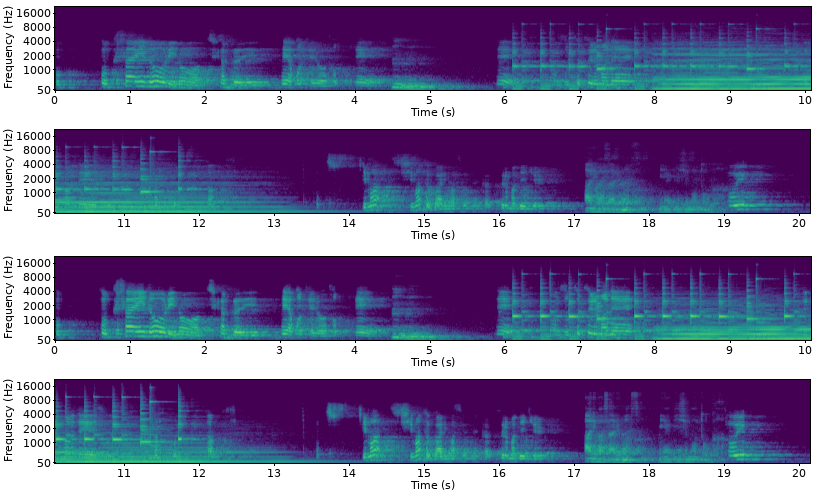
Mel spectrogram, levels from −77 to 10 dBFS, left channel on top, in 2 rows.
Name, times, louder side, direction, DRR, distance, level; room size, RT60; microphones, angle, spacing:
voice 1, 0.6-3.6 4.0-4.4 5.9-6.2 6.6-7.7 10.0-11.8 12.1-12.4 13.7-13.9 14.2-16.6 19.1-19.3, right 2 dB, 70° right, 4 dB, 2.3 m, -20 dB
voice 2, 4.5-5.1 17.1-19.0, right 1 dB, 50° right, 5 dB, 5.1 m, -24 dB
sound 1, 5.9-11.8, right 6 dB, 35° right, 1.6 m, -21 dB
Bowed string instrument, 7.9-13.4 14.5-14.6, equal, 60° left, 3.7 m, -19 dB
29.0 x 19.0 x 8.0 m, 1.2 s
head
